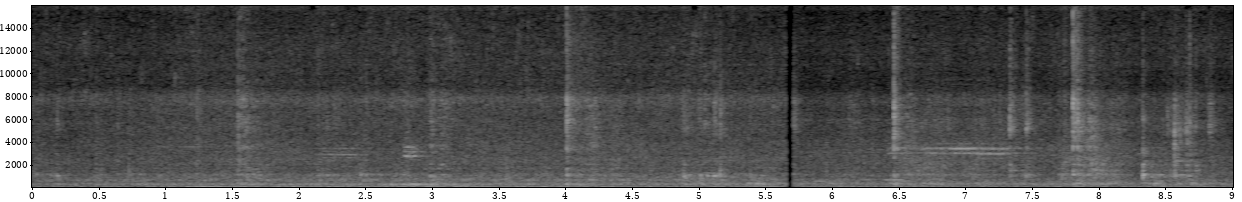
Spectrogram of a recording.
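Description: French fries crisp in hot oil as a steady soft sizzle, with occasional clinks and scrapes of a utensil stirring in the pan; the frying is moderately quiet and close.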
